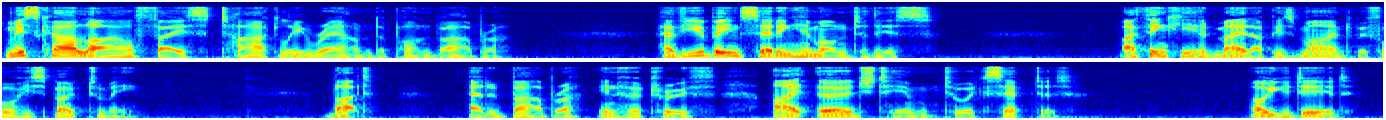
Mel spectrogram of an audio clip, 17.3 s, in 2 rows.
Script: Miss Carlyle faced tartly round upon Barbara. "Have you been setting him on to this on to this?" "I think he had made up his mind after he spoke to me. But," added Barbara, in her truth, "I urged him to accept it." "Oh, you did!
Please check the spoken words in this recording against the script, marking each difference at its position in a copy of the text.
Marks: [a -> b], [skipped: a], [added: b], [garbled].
Miss Carlyle faced tartly round upon Barbara. "Have you been setting him on to this [skipped: on to this?"] "I think he had made up his mind [after -> before] he spoke to me. But," added Barbara, in her truth, "I urged him to accept it." "Oh, you did!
